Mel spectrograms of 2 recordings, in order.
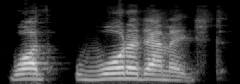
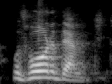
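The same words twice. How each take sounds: First: "Was water damaged" slowed down, each word pressed; slow emphatic repeat. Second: Said in the usual way. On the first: Shown as a demonstration.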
